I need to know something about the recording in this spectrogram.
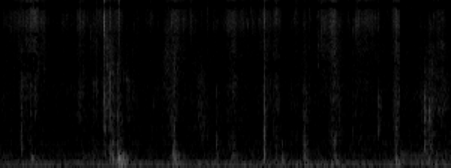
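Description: Bare feet crunch dry plant sprigs.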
